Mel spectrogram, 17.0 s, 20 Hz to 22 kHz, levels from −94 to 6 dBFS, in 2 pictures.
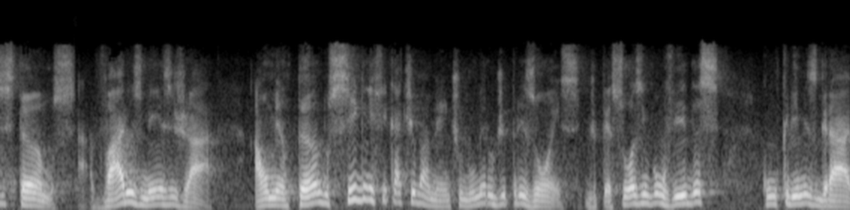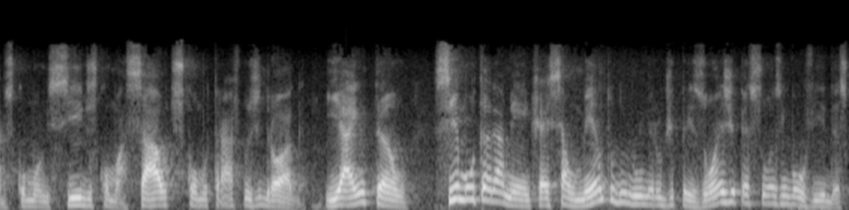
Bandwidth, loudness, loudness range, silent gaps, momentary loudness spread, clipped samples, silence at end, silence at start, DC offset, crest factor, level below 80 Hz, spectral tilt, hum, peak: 9.6 kHz; -16 LUFS; 4 LU; none; 11 LU; under 0.1%; 0 s; 0 s; under 0.1%; 16 dB; -50 dBFS; -6.5 dB/octave; none; 0 dBFS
